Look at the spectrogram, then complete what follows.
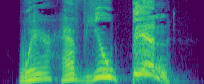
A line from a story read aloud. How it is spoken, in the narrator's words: she screamed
